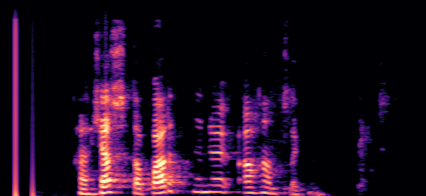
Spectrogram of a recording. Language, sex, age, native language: Icelandic, female, 40-49, Icelandic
